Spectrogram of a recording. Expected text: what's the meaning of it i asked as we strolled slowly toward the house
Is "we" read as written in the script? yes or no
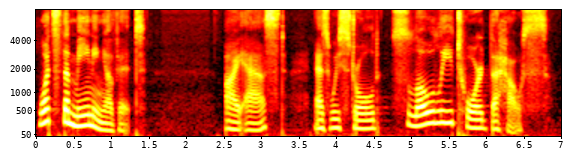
yes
